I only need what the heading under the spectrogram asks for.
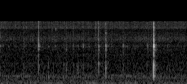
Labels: {"label": "ambient", "recorder": "HydroMoth"}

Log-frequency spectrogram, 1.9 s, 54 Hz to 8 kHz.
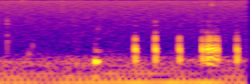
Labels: {"label": "biophony, knock croak", "recorder": "SoundTrap 300"}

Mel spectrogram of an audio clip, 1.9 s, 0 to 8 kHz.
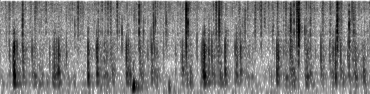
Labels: {"label": "biophony, sea urchins (Echinidae)", "recorder": "SoundTrap 600 or HydroMoth"}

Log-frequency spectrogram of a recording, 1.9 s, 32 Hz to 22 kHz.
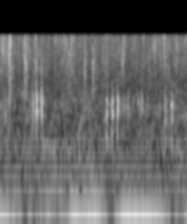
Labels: {"label": "biophony, damselfish", "recorder": "SoundTrap 500"}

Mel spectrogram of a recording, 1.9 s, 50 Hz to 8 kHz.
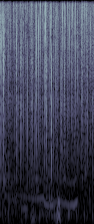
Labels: {"label": "biophony, cascading saw", "recorder": "SoundTrap 600 or HydroMoth"}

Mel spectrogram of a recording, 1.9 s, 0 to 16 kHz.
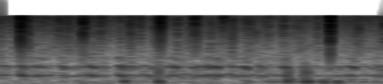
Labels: {"label": "anthrophony, mechanical", "recorder": "SoundTrap 300"}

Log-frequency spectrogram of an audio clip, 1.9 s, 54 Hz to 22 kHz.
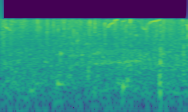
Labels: {"label": "biophony, dolphin", "recorder": "SoundTrap 500"}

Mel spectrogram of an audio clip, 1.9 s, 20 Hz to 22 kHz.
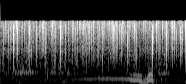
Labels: {"label": "biophony, cascading saw", "recorder": "SoundTrap 600 or HydroMoth"}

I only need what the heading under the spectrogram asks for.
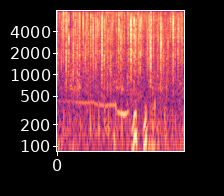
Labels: {"label": "biophony, cascading saw", "recorder": "SoundTrap 600 or HydroMoth"}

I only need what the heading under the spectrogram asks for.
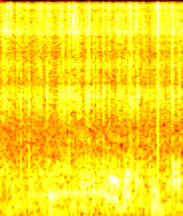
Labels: {"label": "biophony, cascading saw", "recorder": "HydroMoth"}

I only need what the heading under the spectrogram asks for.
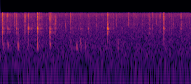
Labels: {"label": "ambient", "recorder": "HydroMoth"}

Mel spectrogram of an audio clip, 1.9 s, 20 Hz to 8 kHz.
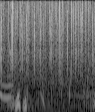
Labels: {"label": "biophony, cascading saw", "recorder": "SoundTrap 600 or HydroMoth"}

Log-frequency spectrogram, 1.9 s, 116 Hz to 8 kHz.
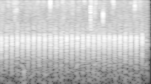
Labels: {"label": "biophony, rattle", "recorder": "SoundTrap 500"}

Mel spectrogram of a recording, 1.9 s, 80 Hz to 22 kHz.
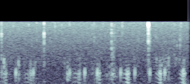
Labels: {"label": "biophony, knock croak", "recorder": "SoundTrap 300"}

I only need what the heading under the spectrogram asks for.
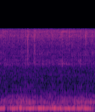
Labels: {"label": "anthrophony, boat engine", "recorder": "HydroMoth"}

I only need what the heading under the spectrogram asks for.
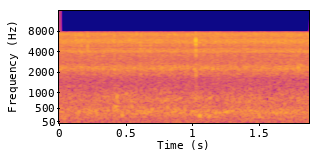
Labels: {"label": "ambient", "recorder": "HydroMoth"}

